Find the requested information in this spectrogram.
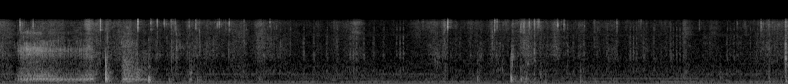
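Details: Puppies playing tug with each other; a short, low, rough growl opens the recording, then scattered sharp clicks and scuffling noises from the tussle fill the rest.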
